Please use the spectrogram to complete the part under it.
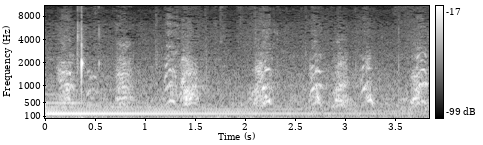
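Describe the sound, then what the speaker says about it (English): Dogs barking in the video game Broken Sword 5, a run of distinct yipping barks spaced irregularly over a steady low electronic hum. "Sort of barking dogs."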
